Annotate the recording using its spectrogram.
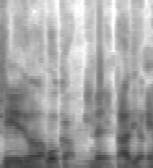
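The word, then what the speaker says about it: Mkhitaryan: Dice, me parece que Tatitov, eh, que cómo se pronuncia Mikitarian, que desde el Borussia no sabe, es así, ¿no? Mikitarian. Sí, yo creo que es Mikitarian.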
